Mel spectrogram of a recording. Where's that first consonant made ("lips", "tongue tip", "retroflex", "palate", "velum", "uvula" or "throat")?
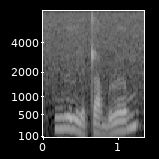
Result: velum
